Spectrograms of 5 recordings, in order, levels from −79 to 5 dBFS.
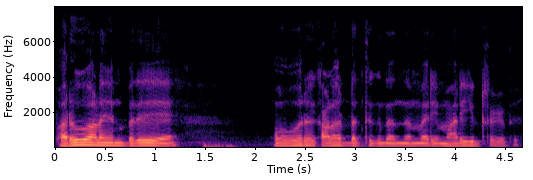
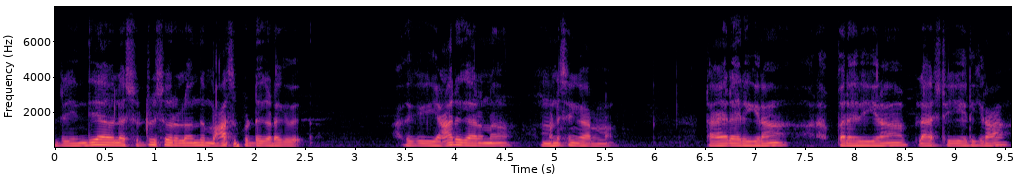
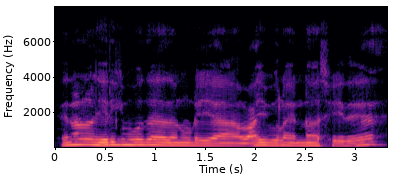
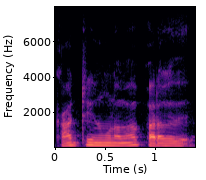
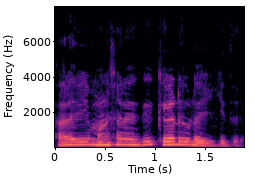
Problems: background conversations at intervals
